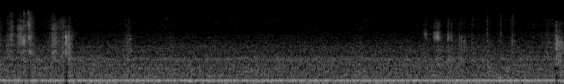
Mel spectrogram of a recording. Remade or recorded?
recorded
